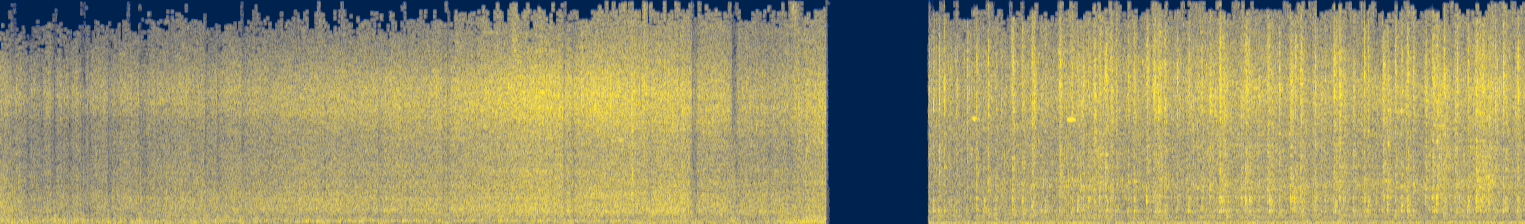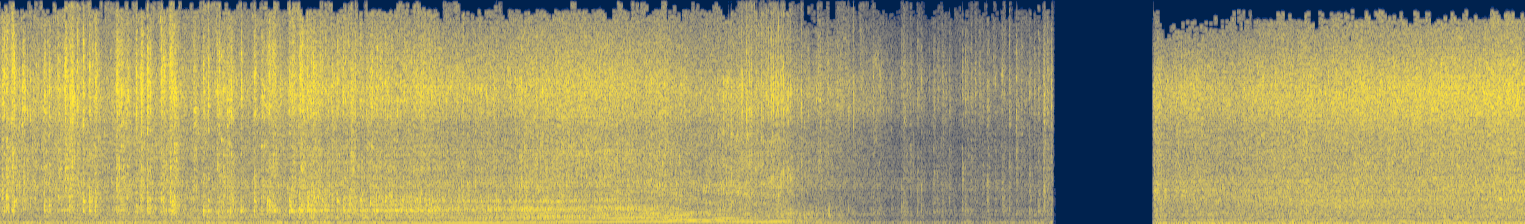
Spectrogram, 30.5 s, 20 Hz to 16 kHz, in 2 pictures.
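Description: Loud exhausts of hot rods and muscle cars driving past, in three short clips split by brief silences: a late-model Ford Mustang, then a 1955 Chevrolet whose engine revs up in a rising pitch about 20 seconds in before fading away, then a first-generation Chevrolet Camaro.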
